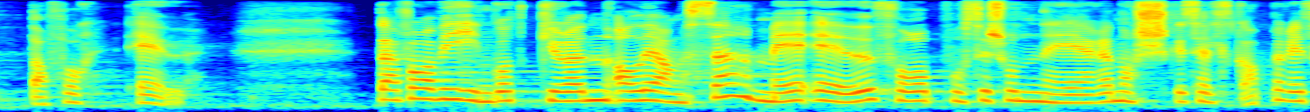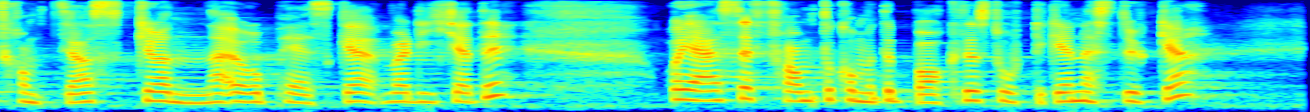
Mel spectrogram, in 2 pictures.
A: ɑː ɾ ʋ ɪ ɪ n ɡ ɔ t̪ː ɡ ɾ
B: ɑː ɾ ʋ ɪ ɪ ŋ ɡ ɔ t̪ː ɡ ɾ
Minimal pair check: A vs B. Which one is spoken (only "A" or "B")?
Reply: A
